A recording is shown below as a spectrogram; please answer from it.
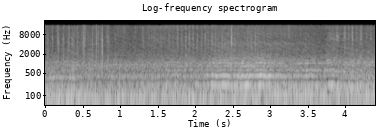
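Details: Honeybees humming gently: a dense, steady low drone with fluctuating buzzy tones from many bees, continuous throughout with slight swells in loudness, plus faint scattered clicks.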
